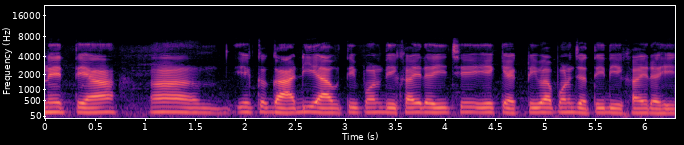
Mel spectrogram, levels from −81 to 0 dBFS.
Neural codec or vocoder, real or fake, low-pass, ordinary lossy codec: none; real; none; none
